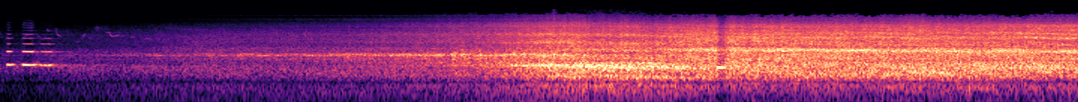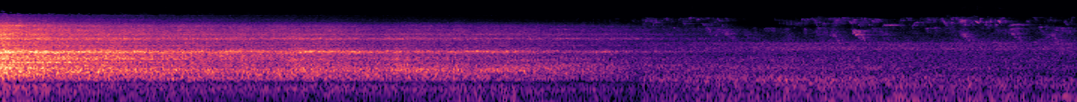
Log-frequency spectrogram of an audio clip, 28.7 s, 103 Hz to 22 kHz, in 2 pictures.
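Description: FS E 646 electric locomotive and its train of coaches passing through a station. A short horn note sounds at the very start. Then the running noise of the locomotive and wheels on rails builds to a loud peak for several seconds and fades as the coaches go by. Near the end a quieter outdoor background follows, with short high chirps.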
